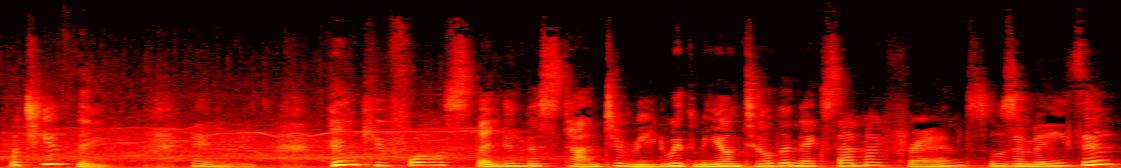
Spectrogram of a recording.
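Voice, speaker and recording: A woman's voice: fairly high pitch, animated, a little slow, mellow, a little hiss or hum. A woman reading a storybook aloud to young children as host, in a playful, affectionate sing-song manner.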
